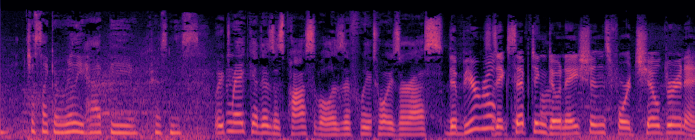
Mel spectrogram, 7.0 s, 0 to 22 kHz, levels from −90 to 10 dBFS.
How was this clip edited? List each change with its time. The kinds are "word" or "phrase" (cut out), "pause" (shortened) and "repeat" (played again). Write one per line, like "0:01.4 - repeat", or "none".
0:02.3 - word
0:02.7 - word
0:03.7 - word
0:04.9 - word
